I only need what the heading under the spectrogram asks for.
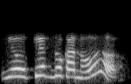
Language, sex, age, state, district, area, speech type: Nepali, female, 30-45, West Bengal, Kalimpong, rural, conversation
